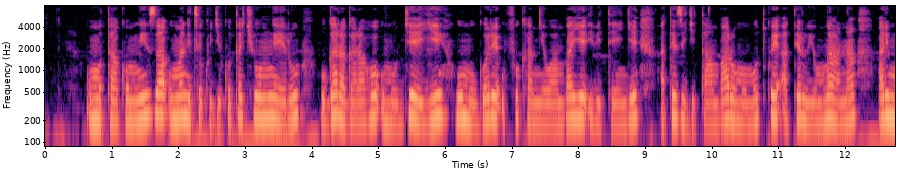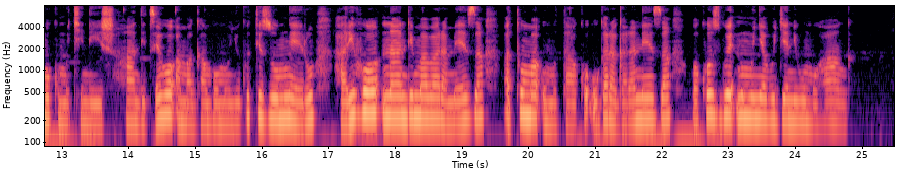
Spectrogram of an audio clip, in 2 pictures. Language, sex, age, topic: Kinyarwanda, female, 25-35, education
